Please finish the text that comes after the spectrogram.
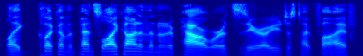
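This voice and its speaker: Guy game master, clean smooth voice, kinda hesitant, dry slightly muffled audio. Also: lowish voice, steady tone, fast talker, a bit bright, dry recording. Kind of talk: running an online tabletop roleplaying game. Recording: slightly dull, lo-fi voice-chat audio.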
